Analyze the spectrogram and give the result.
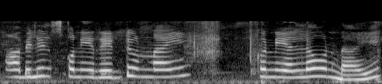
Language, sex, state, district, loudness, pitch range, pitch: Telugu, female, Andhra Pradesh, Annamaya, -14 LUFS, 325-365 Hz, 345 Hz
